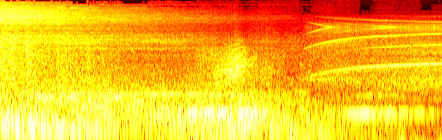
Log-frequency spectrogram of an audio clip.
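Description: A police car siren begins wailing near the end, its rising tones sweeping up over a steady, heavy rumble of engine and road noise, loud. The police car has come off the highway and is heading toward Rewari district.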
